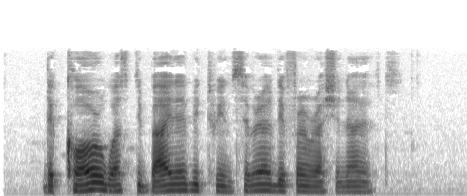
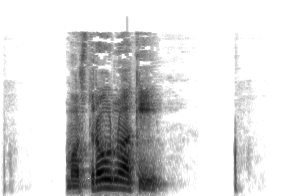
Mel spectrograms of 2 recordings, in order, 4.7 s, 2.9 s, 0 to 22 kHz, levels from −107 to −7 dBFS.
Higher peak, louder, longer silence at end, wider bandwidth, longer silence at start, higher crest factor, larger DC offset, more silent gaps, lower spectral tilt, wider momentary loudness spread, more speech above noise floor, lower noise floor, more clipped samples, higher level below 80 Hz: second, -10 dBFS vs 0 dBFS; second, -29 LUFS vs -15 LUFS; second, 0.95 s vs 1.3 s; second, 7.8 kHz vs 11.5 kHz; second, 0.45 s vs 0.65 s; about the same, 20 dB vs 18 dB; neither; neither; first, -7.5 dB/octave vs -5.5 dB/octave; first, 14 LU vs 10 LU; second, 45 dB vs over 76 dB; second, -73 dBFS vs under -90 dBFS; neither; first, -64 dBFS vs -70 dBFS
